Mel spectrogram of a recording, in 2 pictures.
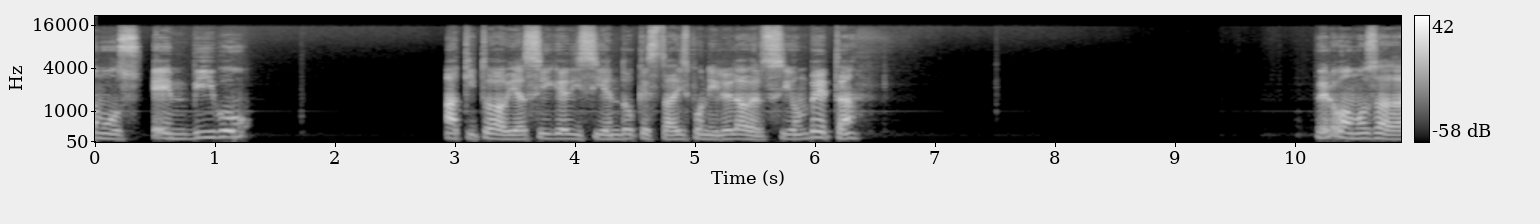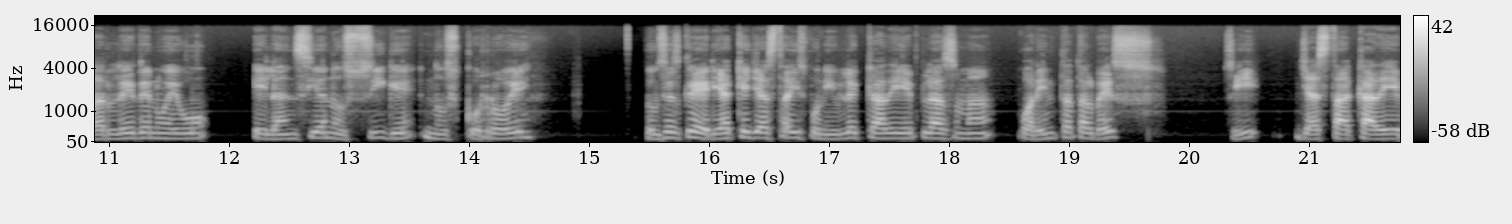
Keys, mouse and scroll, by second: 0.2 click, 5.4 click, 6.7-10.2 scroll down 4, 11.5 click, 13.0-13.6 scroll down 2, 14.2-14.9 scroll down 2, 14.9-17.5 scroll up 2, 17.5 click.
